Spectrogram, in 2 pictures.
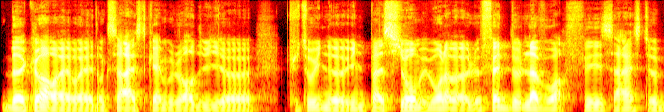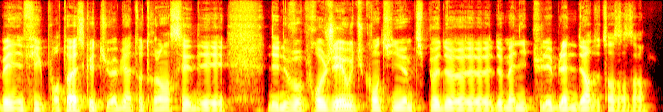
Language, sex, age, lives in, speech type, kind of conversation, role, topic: French, male, 30-34, France, conversation, podcast, host, Raconte un moment où t'as perdu la notion du temps en créant ?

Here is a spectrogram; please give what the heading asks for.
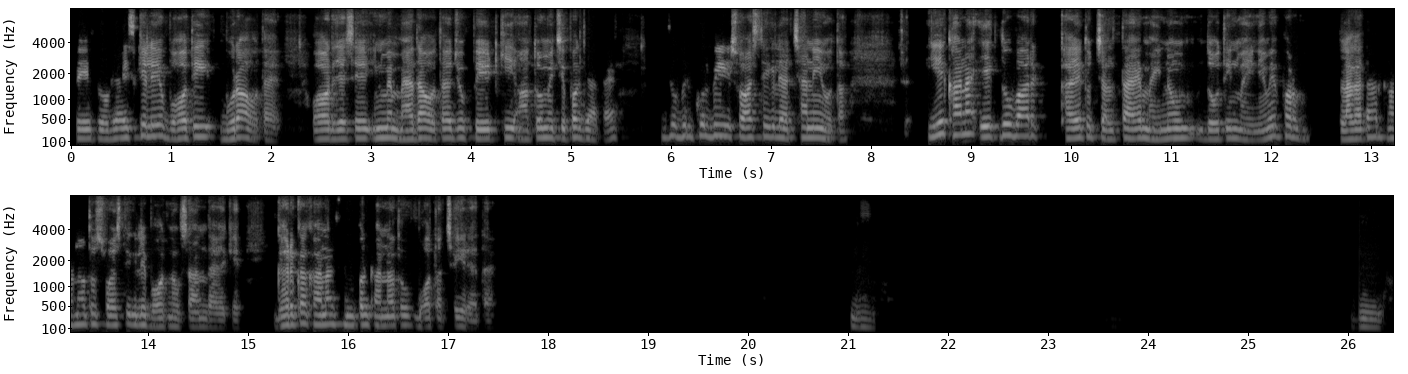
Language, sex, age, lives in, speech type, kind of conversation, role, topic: Hindi, male, 20-24, India, conversation, unstructured, none, आपको कौन-सा खाना सबसे ज़्यादा पसंद है और क्यों?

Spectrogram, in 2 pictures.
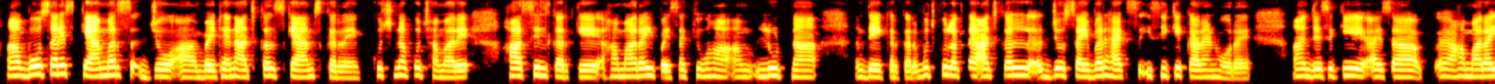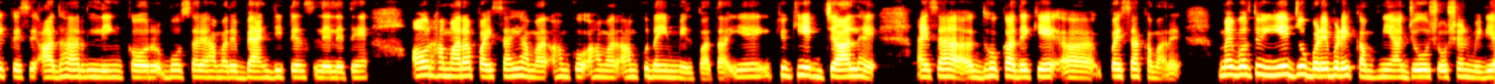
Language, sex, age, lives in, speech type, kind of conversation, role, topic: Hindi, female, 40-44, India, conversation, unstructured, none, क्या प्रौद्योगिकी ने हमारी निजता को खतरे में डाल दिया है?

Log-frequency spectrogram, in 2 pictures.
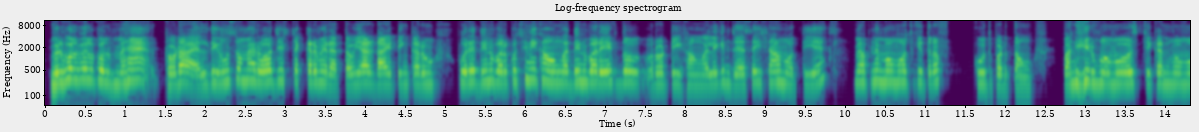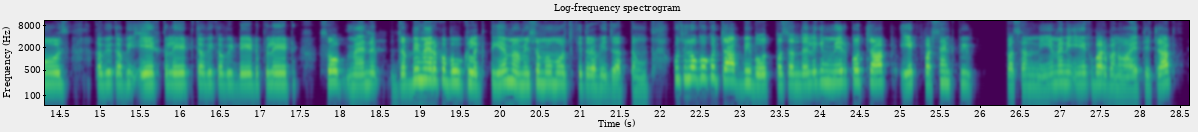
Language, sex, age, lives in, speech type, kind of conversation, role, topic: Hindi, male, 20-24, India, conversation, podcast, guest, Aisa kaunsa shehar ka local khaana hai jo aap aaj tak bhool nahi paaye, aur woh kya tha?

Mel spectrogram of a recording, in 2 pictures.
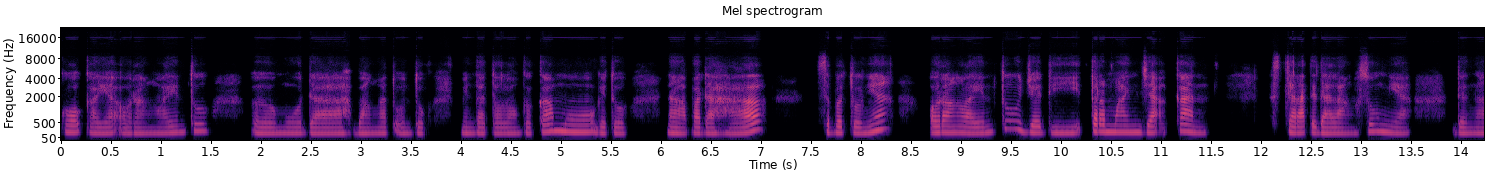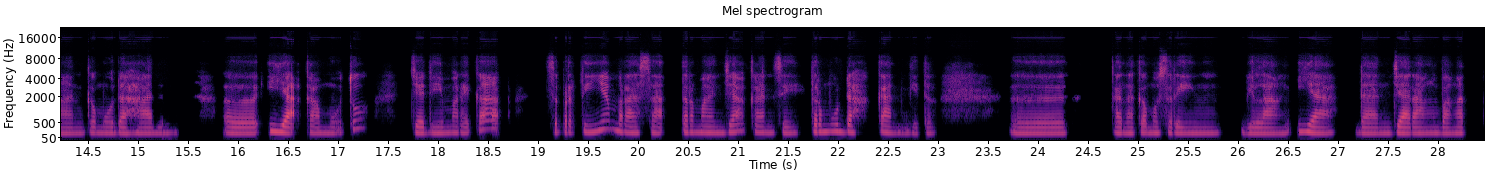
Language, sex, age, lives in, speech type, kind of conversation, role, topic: Indonesian, female, 35-39, Indonesia, conversation, advice, advisor, Mengapa kamu sulit mengatakan tidak hingga rasa kesal terus menumpuk?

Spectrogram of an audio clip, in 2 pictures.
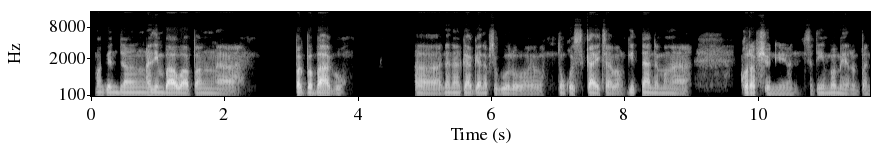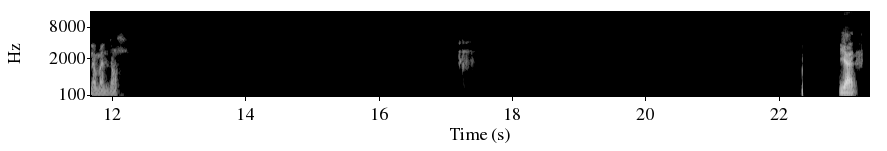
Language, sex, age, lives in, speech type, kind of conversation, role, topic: Filipino, male, 45-49, Philippines, conversation, unstructured, none, Ano ang pakiramdam mo sa mga balita tungkol sa korapsyon sa gobyerno?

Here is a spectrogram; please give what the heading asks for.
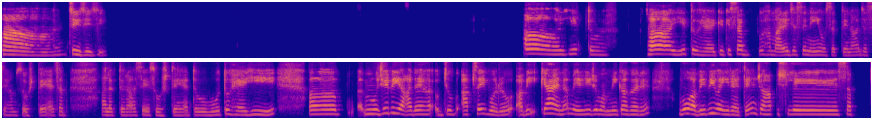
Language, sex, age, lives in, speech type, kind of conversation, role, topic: Hindi, female, 40-44, United States, conversation, unstructured, none, आपके अनुसार एक अच्छे पड़ोसी में कौन-कौन सी बातें होनी चाहिए?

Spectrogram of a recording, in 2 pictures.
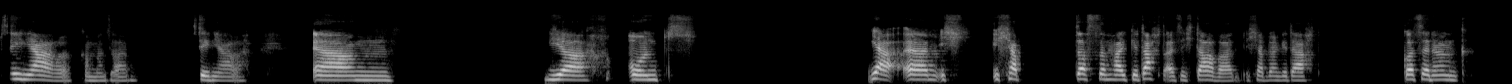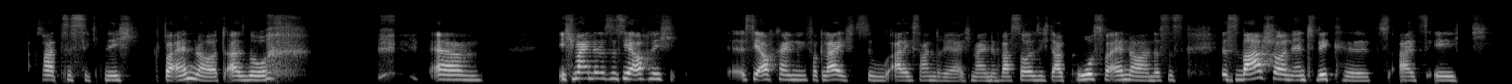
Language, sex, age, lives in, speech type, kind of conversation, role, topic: German, female, 30-34, Germany, conversation, unstructured, none, Wie fühlt es sich an, wenn du einen Ort, der dir viel bedeutet, nicht mehr besuchen kannst?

